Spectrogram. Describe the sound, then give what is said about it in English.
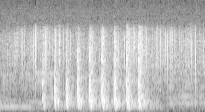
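A neighbor from next door raps on a door in a quick, steady series of about ten solid knocks that stop abruptly, leaving quiet behind them. No one speaks. “Somebody at the door.”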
